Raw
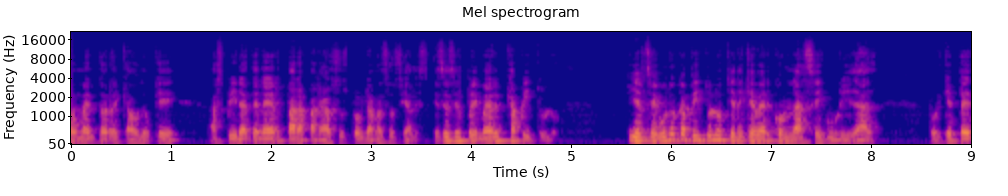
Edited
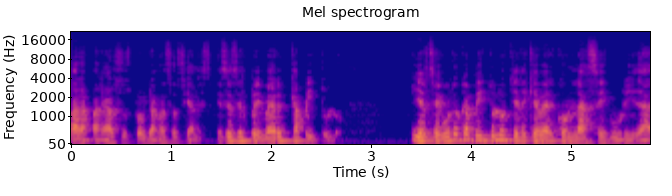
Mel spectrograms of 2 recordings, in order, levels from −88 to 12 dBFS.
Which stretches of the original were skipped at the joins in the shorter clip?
none

